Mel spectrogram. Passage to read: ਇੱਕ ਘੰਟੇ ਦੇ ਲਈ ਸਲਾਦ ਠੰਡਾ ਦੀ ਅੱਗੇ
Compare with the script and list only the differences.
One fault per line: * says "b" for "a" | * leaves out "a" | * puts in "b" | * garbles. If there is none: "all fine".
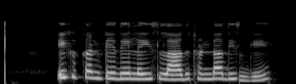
all fine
